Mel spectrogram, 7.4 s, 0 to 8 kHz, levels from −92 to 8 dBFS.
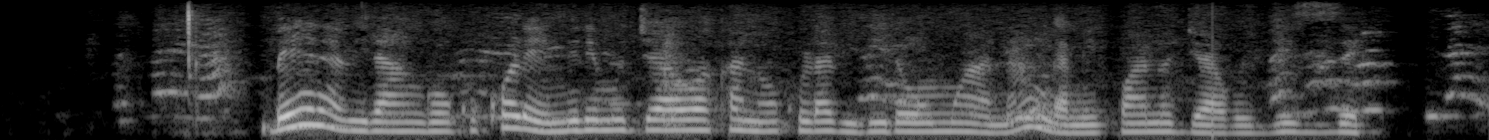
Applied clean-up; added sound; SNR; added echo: none; none; none; none.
